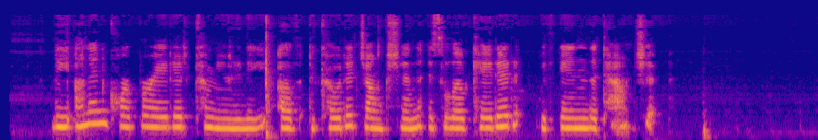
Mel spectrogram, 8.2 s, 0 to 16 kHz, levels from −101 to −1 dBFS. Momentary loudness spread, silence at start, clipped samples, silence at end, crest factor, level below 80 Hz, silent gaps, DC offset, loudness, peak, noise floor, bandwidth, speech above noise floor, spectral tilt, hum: 11 LU; 0.5 s; under 0.1%; 1.1 s; 16 dB; -64 dBFS; none; under 0.1%; -29 LUFS; -12 dBFS; -74 dBFS; 11.5 kHz; 46 dB; -5.5 dB/octave; none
